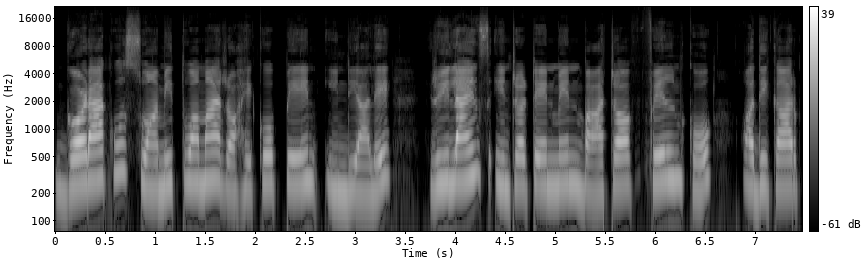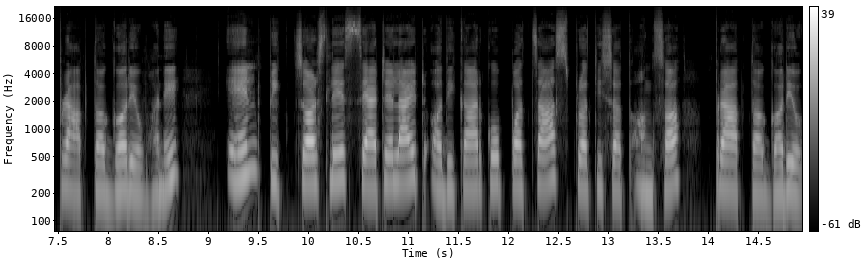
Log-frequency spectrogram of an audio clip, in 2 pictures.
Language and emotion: Nepali, neutral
